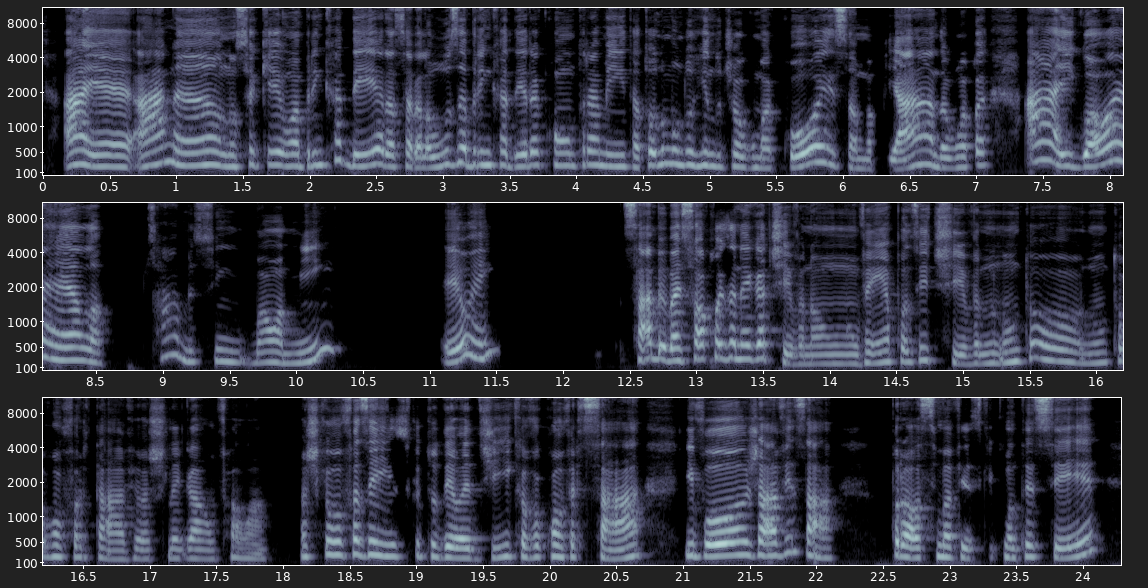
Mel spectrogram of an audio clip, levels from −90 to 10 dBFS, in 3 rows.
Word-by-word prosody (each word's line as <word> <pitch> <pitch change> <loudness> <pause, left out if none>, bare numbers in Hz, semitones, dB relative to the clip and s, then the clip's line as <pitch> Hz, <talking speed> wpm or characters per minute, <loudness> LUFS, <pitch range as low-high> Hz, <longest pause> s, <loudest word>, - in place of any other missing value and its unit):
“Ai, 270 -3 +6
é”. 220 -1 +1
“Ah, 255 +6 +3
não, 255 -3 +1
não 220 - -3
sei 245 +5 +1
o - - -18
quê”. 255 0 -2
Uma 230 -1 -2
brincadeira, 250 -1 -2
sabe? - - -1
Ela 200 - -2
usa 265 +7 0
brincadeira 255 -2 -3
contra 250 +1 -5
mim. 230 -2 -3
Está 220 -2 -5
todo 250 +5 -2
mundo 270 -2 -3
rindo 235 -2 -4
de 215 - -13
alguma 200 -3 -6
coisa, 235 +2 +2
uma 180 -1 -11
piada, 200 +7 +1
alguma-co 205 +5 -5 0.3
“Ah, 345 -3 +3
igual 230 +1 +2
a 330 - +2
ela”, 250 -6 0 0.3
sabe, 315 -6 -9
assim 220 0 -8
“Igual 210 0 -5
a - - -4
mim? 195 - -5 0.9
Eu - - 0
hein!”. 305 +6 -4 1.0
Sabe? 270 - +5
Mas 240 -1 +6
só 270 +2 +4
coisa 290 +1 -2
negativa. 275 -10 -2
Não 175 0 -8
não 180 0 -8
vem 200 +1 -4
a 215 - -4
positiva. 215 -5 -5
Não 190 +1 -8
não 210 +2 -4
estou 235 -5 -5
não 190 +1 -11
estou 225 +1 -10
confortável. 205 -5 -7
Acho 175 +1 -8
legal 185 -1 -6
eu 175 - -16
falar. 95 - -11 0.3
Acho 220 0 -2
que - - -8
eu - - +2
vou 255 - 0
fazer 265 0 +4
isso 225 -2 -4
que 235 - -10
tu 230 +1 -5
deu 205 -2 +2
a 190 - +4
dica. 195 +4 -5
Eu - - -5
vou 215 +1 -6
conversar 210 -3 +5 0.3
e 240 - -1
vou 235 +3 +7
já 250 -1 +3
avisar: 300 +6 -1 0.4
“Próxima 210 -2 +5
vez 195 -3 -5
que - - -22
acontecer, 215 - +3
225 Hz, 195 wpm, -24 LUFS, 200-255 Hz, 1.0 s, vou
